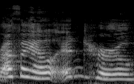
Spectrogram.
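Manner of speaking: words stretched out by a yawn. Reading a chart title aloud while explaining data visuals, yawning. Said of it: "Sorry, I'm yawning".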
